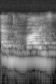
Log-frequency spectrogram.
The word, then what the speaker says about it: advise: s Advice Advice e esse daqui colocar aqui termina com som de z então advise cuidado com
